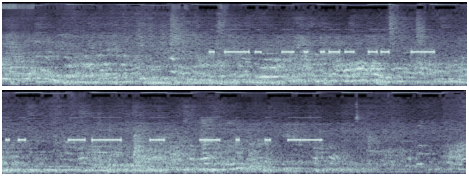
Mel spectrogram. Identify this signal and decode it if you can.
Beeps of irregular length, with the noise of a crowd indoors. There is no code.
